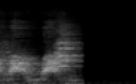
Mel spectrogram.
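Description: Two quick, loud barks from a dog, the second following right after the first, then abrupt silence.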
